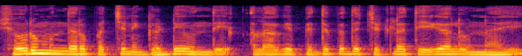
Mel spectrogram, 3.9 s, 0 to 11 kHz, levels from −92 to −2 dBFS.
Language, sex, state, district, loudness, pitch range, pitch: Telugu, male, Telangana, Adilabad, -15 LUFS, 130-150 Hz, 140 Hz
